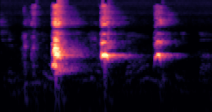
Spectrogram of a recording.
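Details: Angry rough collie puppy, a six-month-old female, barking at night: three short high yaps with brief falling tails, roughly every half second, the last softer, in a quiet room.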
